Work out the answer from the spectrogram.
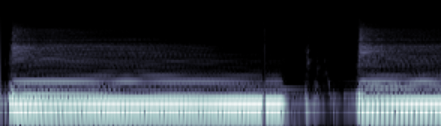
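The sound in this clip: An electric guitar note played with the reverb pedal switched off rings as a thick, distorted, sustained tone for about three and a half seconds, then cuts off. A few faint scrapes follow before a second note strikes near the end.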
